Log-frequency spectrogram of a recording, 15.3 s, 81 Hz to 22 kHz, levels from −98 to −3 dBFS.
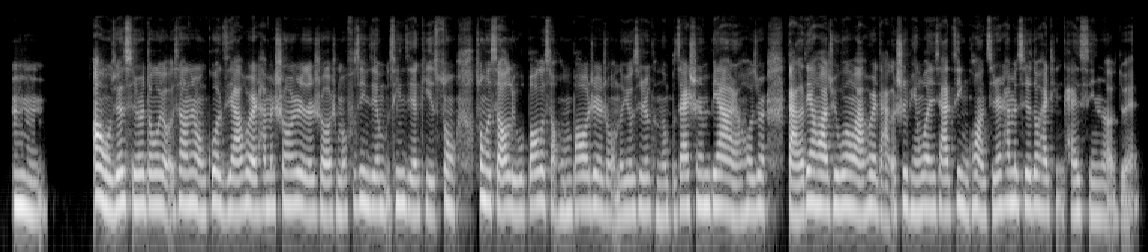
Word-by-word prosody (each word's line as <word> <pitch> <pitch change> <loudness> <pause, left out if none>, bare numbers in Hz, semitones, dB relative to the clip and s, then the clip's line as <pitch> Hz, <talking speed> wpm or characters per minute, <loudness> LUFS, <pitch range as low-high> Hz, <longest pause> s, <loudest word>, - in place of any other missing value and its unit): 嗯。 215 -2 +4 0.6
啊， 275 -1 +8
我 215 -3 +5
觉 220 - +4
得 240 - +6
其 235 -1 +1
实 230 0 +4
都 230 0 +1
有， 205 -3 -1
像 235 -1 0
那 235 - +2
种 205 -3 0
过 235 +2 +1
节 210 +1 -2
啊， 200 0 +2
或 225 0 0
者 205 - +5
他 210 +1 -4
们 220 0 0
生 230 0 -1
日 235 -1 +2
的 200 -1 -1
时 205 +1 -5
候， 195 0 +1
什 195 - -7
么 195 0 -3
父 215 +3 -10
亲 240 0 +2
节、 220 -1 0
母 215 +2 -3
亲 240 0 +1
节 205 -3 -1
可 205 +2 -8
以 195 - -3
送 210 +3 -3 0.2
送 275 - +2
个 240 - +3
小 215 -2 +2
礼 210 -2 -1
物， 205 +1 -3
包 225 +3 -1
个 245 - +1
小 220 -2 -7
红 195 +1 -3
包 220 +1 -1
这 220 -1 -1
种 195 -1 -6
的， 190 - -5
尤 200 +1 -2
其 205 +2 -3
是 210 0 -2
可 200 -1 -8
能 185 0 -5
不 190 0 -11
在 220 +2 +1
身 225 0 +1
边 230 -1 +2
啊， 210 -2 +1
然 185 0 -5
后 205 +1 -2
就 215 +2 -1
是 215 - -2 0.3
打 190 -2 +4
个 190 +1 0
电 240 -1 +3
话 225 -1 +4
去 220 +1 -2
问 225 +1 +2
问 220 - +2
啊， 190 - 0
或 215 - -2
者 220 - +2
打 200 -2 -6
个 - - -5
视 235 +3 -1
频 205 -2 -2
问 215 0 0
一 210 - -3
下 205 -1 0
近 215 +1 -2
况， 205 -1 -1
其 205 +2 -5
实 220 - 0
他 235 +1 -2
们 235 -1 +2
其 230 - -9
实 230 -1 +1
都 230 - 0
还 205 -2 -1
挺 240 +4 -12
开 195 -2 -4
心 195 -2 -7
的， 185 - -7
对。 230 - -10
215 Hz, 370 characters per minute, -22 LUFS, 200-230 Hz, 0.6 s, 啊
